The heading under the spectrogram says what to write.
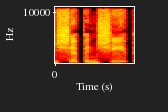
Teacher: The difference between ship and sheep is a fraction of a second and a few millimeters of tongue height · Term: tense and lax vowels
